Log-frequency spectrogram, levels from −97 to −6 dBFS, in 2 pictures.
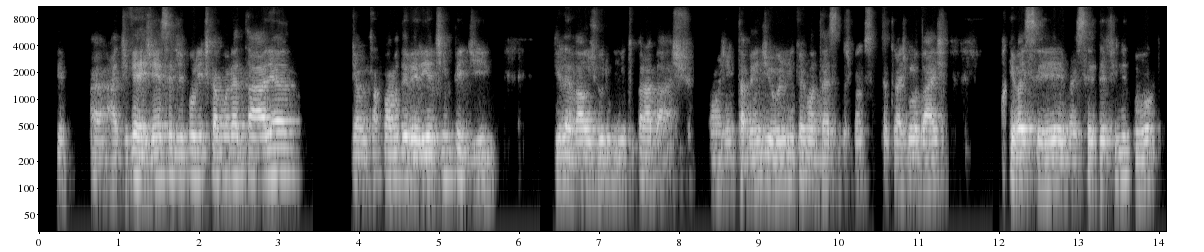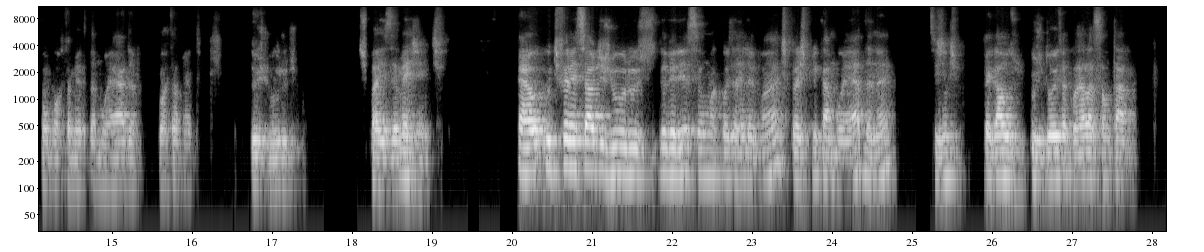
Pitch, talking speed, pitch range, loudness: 120 Hz, 155 wpm, 115-130 Hz, -27 LUFS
